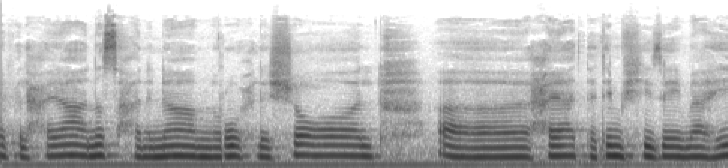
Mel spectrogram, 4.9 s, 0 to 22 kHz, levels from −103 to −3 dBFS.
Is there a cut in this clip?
no; 0 cuts

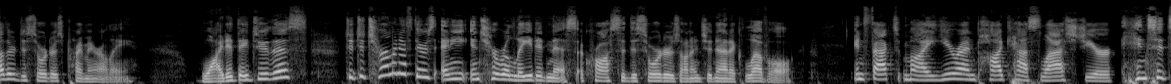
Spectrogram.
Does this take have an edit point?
no; 0 cuts

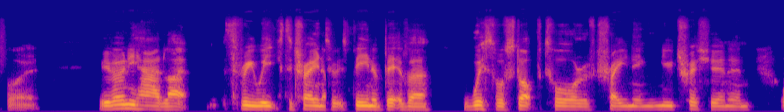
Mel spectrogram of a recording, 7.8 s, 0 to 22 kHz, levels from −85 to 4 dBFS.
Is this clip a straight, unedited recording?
no; 1 cut; at 3.2 s

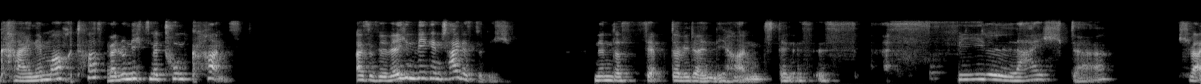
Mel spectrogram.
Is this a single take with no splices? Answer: no; 3 cuts; at 1.1 s, 5.9 s, 9.3 s

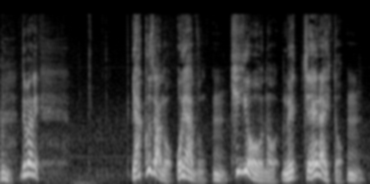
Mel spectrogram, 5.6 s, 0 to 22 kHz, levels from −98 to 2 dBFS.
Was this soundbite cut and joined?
no; 0 cuts

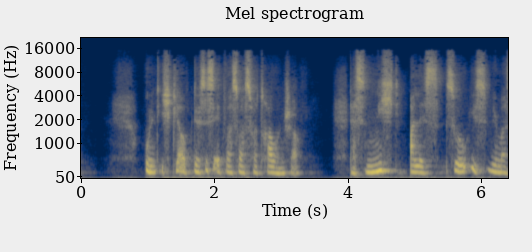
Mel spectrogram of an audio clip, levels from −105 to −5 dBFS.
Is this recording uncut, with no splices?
yes; 0 cuts

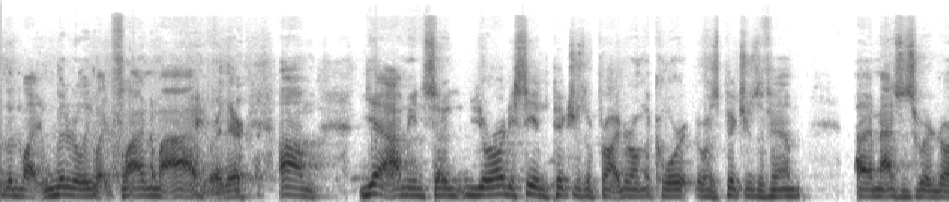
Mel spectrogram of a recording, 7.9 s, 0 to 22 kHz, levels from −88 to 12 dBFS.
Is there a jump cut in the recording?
no; 0 cuts

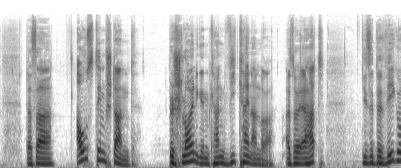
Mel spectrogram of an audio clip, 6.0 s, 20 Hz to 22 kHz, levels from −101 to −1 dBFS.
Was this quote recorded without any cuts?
yes; 0 cuts

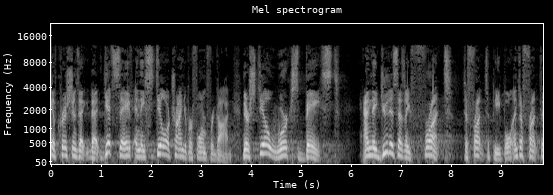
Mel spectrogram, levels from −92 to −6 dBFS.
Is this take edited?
no; 0 cuts

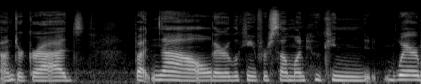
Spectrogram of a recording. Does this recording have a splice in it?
yes; 1 cut; at 2.1 s

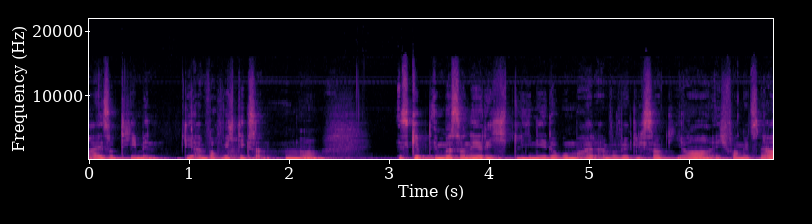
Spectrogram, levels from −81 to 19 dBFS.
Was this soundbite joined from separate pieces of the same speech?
no; 0 cuts

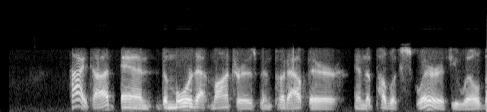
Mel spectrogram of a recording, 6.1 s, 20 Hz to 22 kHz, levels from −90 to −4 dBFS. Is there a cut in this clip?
yes; 1 cut; at 1.4 s

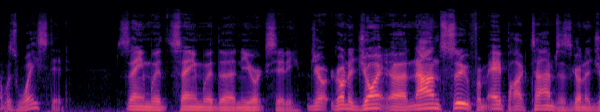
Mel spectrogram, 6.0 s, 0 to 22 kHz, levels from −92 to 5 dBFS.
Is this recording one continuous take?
no; 2 cuts; at 1.1 s, 3.1 s

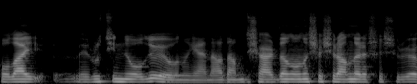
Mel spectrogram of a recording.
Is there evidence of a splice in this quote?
no; 0 cuts

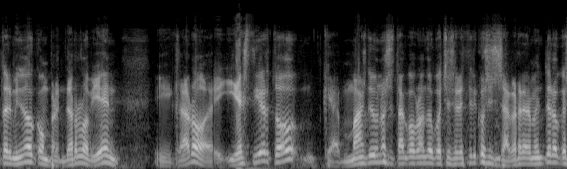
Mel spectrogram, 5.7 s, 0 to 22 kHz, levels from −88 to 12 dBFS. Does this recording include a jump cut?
yes; 1 cut; at 2.1 s

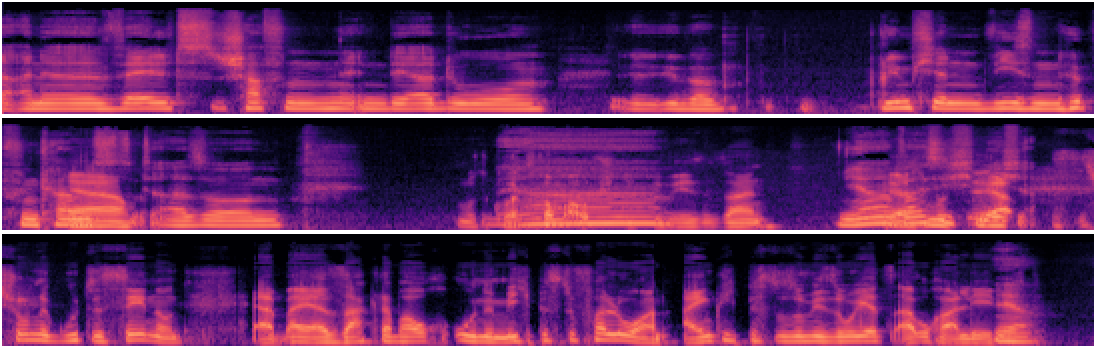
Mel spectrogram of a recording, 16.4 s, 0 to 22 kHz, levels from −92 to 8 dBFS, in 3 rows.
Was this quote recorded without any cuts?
no; 3 cuts; at 3.0 s, 6.1 s, 10.6 s

